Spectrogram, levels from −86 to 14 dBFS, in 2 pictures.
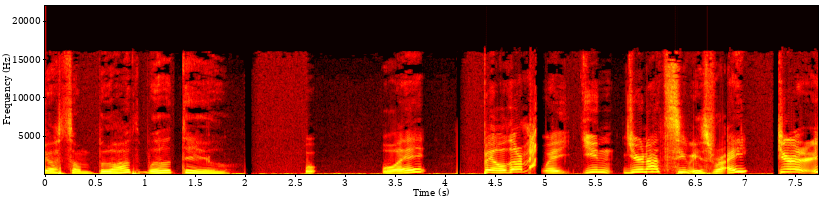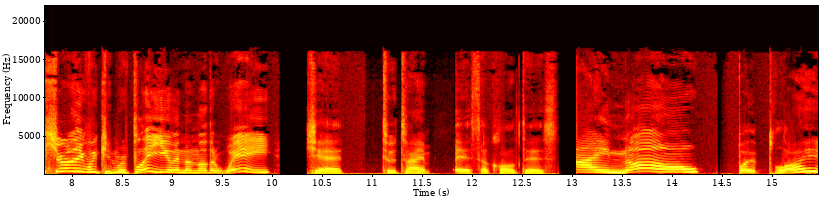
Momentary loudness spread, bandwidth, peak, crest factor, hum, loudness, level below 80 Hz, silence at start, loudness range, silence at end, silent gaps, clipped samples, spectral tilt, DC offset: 9 LU; 16.5 kHz; 0 dBFS; 10 dB; none; -10 LUFS; -26 dBFS; 0 s; 4 LU; 0 s; 2.02-2.06 s, 10.09-10.34 s, 12.89-13.03 s; under 0.1%; -4 dB/octave; under 0.1%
